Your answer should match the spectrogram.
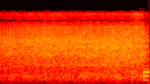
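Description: Street traffic passing close by: a van driving past, giving a steady rush of tyre and engine noise that builds slightly.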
